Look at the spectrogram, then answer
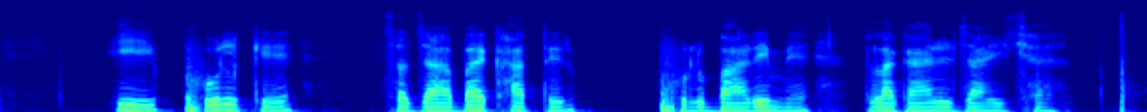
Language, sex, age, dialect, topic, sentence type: Maithili, female, 18-24, Eastern / Thethi, agriculture, statement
